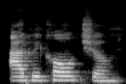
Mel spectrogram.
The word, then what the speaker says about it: agriculture: Example, Ture, agriculture. If we break, we have the word has four syllables. So we're not even counting because we are stressing it on the first syllable.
